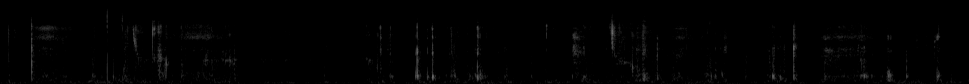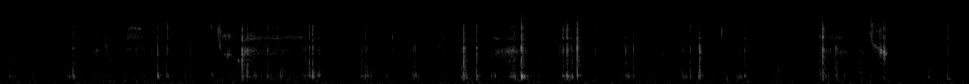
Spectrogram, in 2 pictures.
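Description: Faint, close-up chewing and crunching of a mouthful of Pez fizzy sweets: irregular soft crunches and clicks.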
